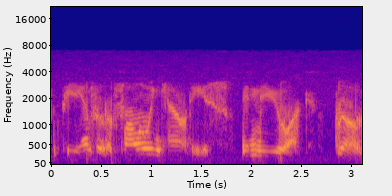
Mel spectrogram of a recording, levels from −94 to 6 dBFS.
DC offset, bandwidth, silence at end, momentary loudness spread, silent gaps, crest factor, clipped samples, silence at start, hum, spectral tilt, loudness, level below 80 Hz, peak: under 0.1%; 7.2 kHz; 0 s; 8 LU; none; 14 dB; under 0.1%; 0 s; 60 Hz at -65 dBFS; -5 dB/octave; -25 LUFS; -68 dBFS; -10 dBFS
